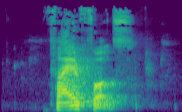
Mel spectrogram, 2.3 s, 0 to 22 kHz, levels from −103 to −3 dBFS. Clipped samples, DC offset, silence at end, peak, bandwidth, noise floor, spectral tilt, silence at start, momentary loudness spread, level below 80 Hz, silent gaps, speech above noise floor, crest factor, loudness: under 0.1%; under 0.1%; 0.65 s; -2 dBFS; 17 kHz; -65 dBFS; -4 dB/octave; 0.65 s; 14 LU; -68 dBFS; none; 48 dB; 18 dB; -18 LUFS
